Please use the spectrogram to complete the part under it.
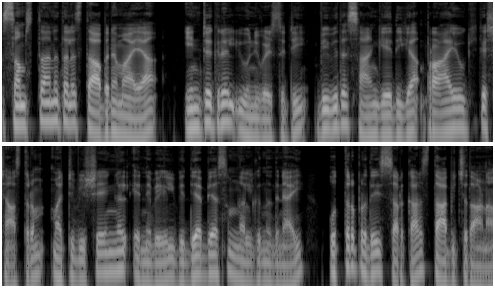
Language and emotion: Malayalam, neutral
